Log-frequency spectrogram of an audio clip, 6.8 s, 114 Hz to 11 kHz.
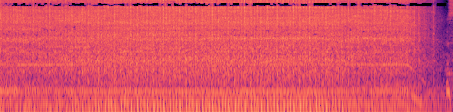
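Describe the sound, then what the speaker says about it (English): A motorized LEGO Technic Ferrari 488 GTE model runs with its fake V8 engine turning, giving a steady, fairly loud mechanical whir and buzz of small motors and gears that cuts off near the end. "the wheels go pretty fast and the fake V8 engine works as well"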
